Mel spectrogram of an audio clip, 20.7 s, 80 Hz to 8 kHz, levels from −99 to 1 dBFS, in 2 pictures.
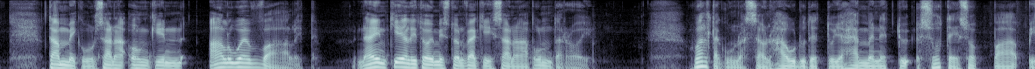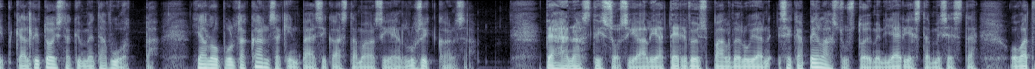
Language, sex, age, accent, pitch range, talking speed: Finnish, male, 50-69, native, 75-95 Hz, 100 wpm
